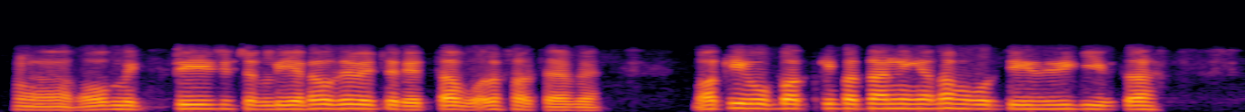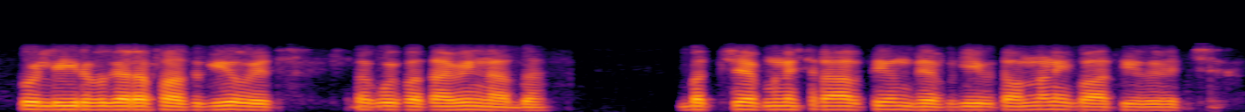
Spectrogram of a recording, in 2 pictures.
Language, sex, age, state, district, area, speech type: Punjabi, male, 45-60, Punjab, Bathinda, urban, conversation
